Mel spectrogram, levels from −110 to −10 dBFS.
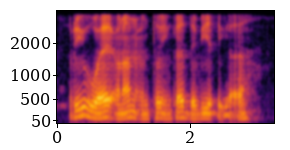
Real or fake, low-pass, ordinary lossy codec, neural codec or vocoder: fake; 3.6 kHz; none; vocoder, 24 kHz, 100 mel bands, Vocos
